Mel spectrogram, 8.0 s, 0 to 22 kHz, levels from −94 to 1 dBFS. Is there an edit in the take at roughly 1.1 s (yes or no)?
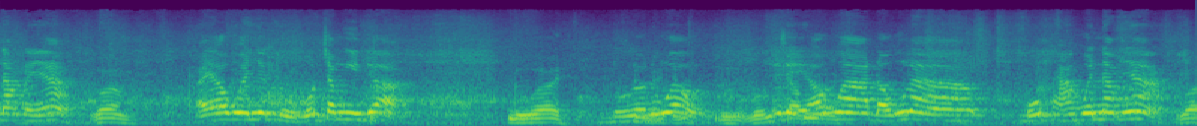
yes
